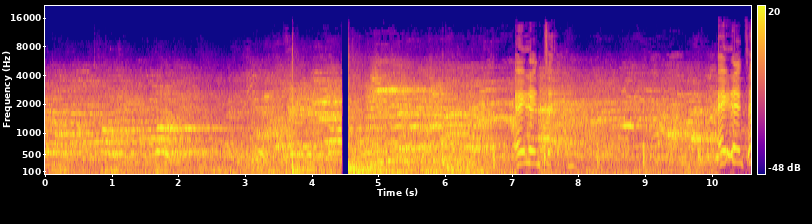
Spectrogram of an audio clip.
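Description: Echoing gym noise during a children's basketball game: many overlapping voices of spectators and players calling out, with a basketball bouncing on the hardwood court. The sound cuts out for an instant about halfway, and louder shouts come about seven seconds in.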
